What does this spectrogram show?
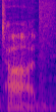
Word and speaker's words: Todd: hi i'm your host todd and yes that rhymes with bod so feel free to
